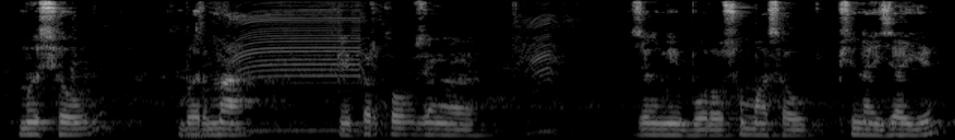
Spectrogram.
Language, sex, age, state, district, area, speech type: Bodo, male, 45-60, Assam, Kokrajhar, rural, spontaneous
